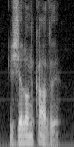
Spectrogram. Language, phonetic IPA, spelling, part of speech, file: Polish, [ˌʑɛlɔ̃ŋˈkavɨ], zielonkawy, adjective, Pl-zielonkawy.ogg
